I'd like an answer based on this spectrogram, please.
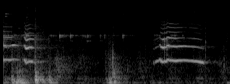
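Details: Domestic tabby cat being offered a Christmas treat gives one clear meow that rises then falls, after a person's voice calls to it indoors.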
